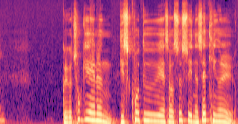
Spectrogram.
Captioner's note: speaking korean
